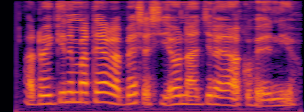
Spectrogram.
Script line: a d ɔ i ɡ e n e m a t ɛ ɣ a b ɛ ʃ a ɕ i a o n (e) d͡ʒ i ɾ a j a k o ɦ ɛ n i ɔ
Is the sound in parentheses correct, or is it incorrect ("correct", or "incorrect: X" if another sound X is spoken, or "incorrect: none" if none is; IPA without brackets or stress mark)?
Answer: incorrect: a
